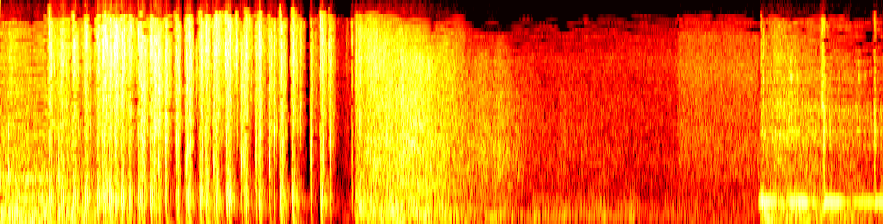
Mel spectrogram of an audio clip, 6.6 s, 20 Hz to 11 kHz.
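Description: A belt-fed machine gun with a 200-round box magazine, used by the SAS and firing about 850 rounds per minute, rattles off long loud bursts of rapid shots, followed by trailing echoes, a quieter stretch and a final sharp burst.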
